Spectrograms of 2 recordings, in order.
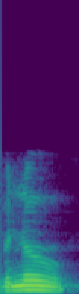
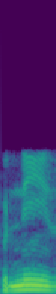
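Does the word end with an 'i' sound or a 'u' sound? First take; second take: u; i. First: The word ends with a 'u' vowel. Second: The word ends with an 'i' vowel. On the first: The speaker calls it right. "tapi benu" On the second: The speaker calls it wrong. "Bukan beni"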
